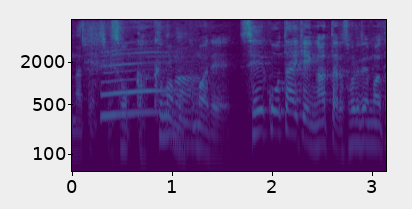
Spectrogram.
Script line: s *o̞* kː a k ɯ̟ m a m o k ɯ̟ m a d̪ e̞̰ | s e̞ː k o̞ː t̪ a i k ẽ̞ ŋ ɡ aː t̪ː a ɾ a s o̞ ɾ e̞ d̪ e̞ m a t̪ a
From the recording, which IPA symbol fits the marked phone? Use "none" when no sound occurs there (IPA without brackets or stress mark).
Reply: o̞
